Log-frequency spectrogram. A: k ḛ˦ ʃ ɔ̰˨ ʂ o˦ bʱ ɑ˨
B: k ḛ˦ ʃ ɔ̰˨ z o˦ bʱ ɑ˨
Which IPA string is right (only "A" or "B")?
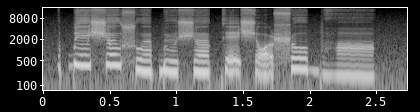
A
